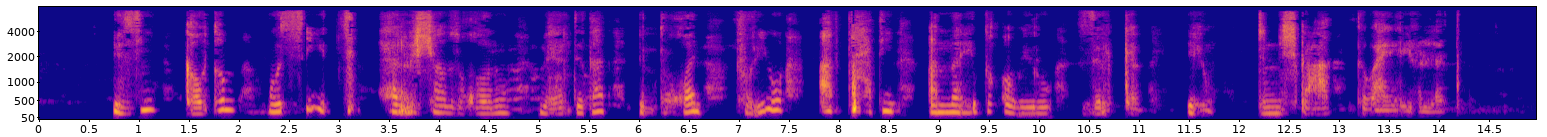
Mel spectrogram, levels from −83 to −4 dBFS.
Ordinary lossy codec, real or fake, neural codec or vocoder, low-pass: MP3, 32 kbps; fake; codec, 32 kHz, 1.9 kbps, SNAC; 7.2 kHz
